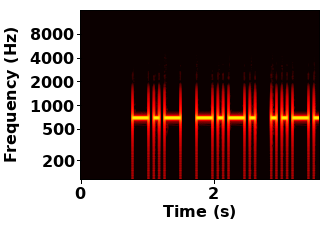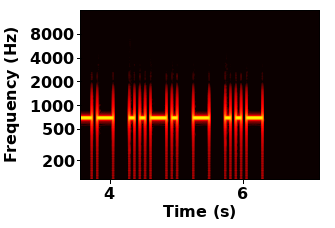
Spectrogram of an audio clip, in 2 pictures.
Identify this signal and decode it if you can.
Morse code, heard as a keyed tone, about 15 wpm, 700 Hz. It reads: KC2FTU
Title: USA Call Signs Repeated 2x 15wpm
